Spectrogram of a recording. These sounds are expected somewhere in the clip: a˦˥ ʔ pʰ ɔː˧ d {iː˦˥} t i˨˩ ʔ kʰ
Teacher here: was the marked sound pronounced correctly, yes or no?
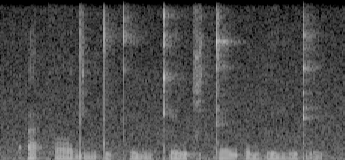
no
